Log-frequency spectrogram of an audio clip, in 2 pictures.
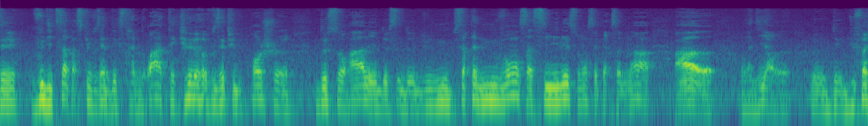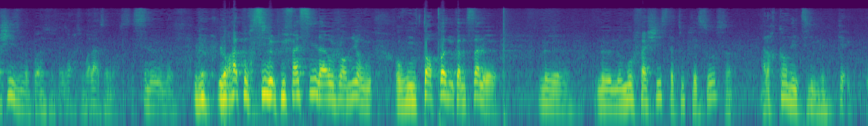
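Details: Adult man speaking French; Normal voice.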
